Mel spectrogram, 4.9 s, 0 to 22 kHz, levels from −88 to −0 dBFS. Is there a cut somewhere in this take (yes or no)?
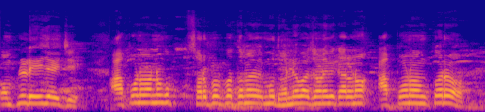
yes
